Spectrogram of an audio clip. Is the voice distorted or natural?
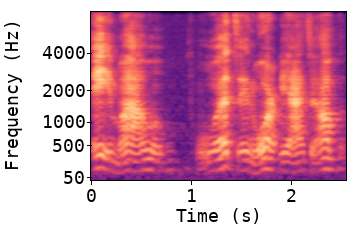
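distorted. It is said in a put-on, modulated voice.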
